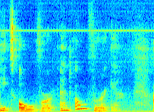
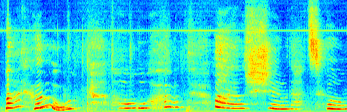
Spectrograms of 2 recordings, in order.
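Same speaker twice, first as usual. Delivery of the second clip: high chorus; 14 semitones higher, 4 dB louder, slower than usual. Acted.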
